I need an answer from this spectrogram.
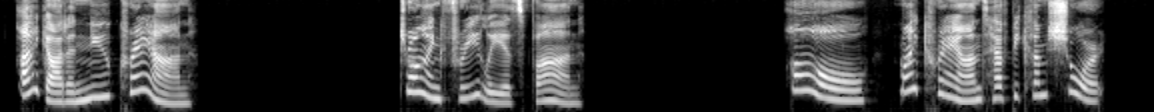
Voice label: Child Narration; New Crayon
